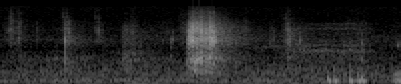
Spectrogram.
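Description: Near silence, with one brief faint rustle about a second in from hands pressing a shredded-chicken crust mixture onto parchment paper on a baking sheet.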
